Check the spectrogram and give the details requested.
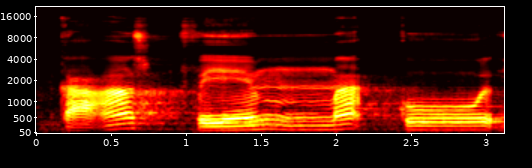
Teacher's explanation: tanwin bertemu dengan mim, dibaca idgham bihunna, dibacanya mendengung.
